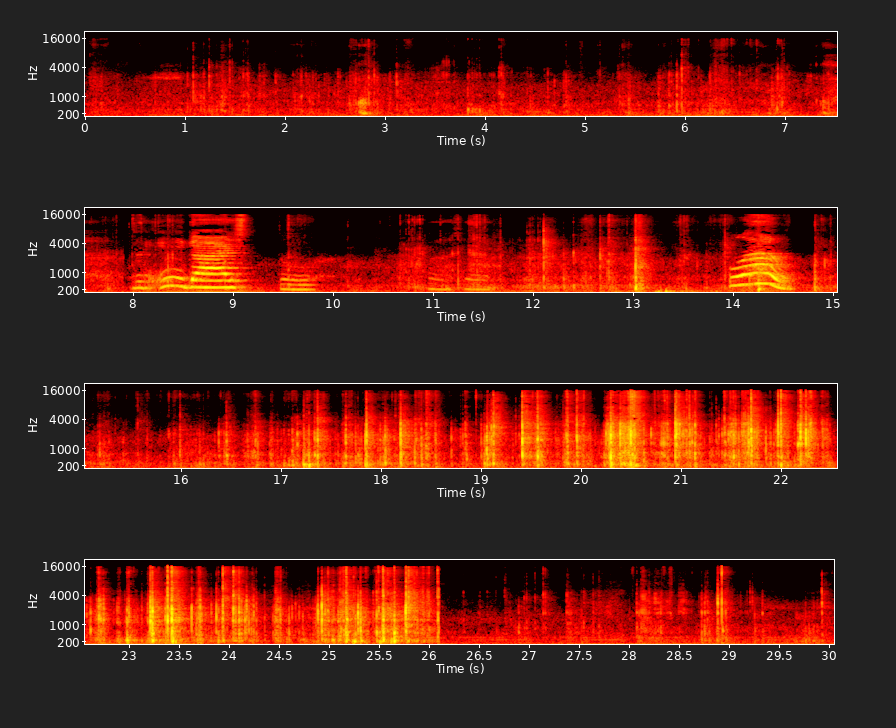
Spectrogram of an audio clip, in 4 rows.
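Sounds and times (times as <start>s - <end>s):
plastic packaging crinkling: 10.5s - 14.0s, 14.8s - 30.0s.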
